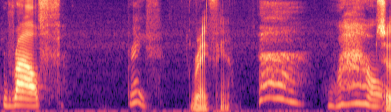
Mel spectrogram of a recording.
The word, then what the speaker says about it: Ralph: is that um reef it's funny reef is this sort of traditional the sort of old-fashioned pronunciation of the word ralph or the name ralph like ray fines but it's also a rafe it's become quite um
